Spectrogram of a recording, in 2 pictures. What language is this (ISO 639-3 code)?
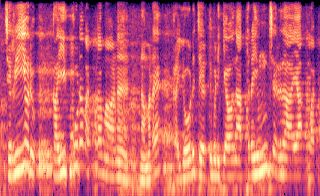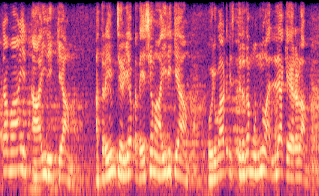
mal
